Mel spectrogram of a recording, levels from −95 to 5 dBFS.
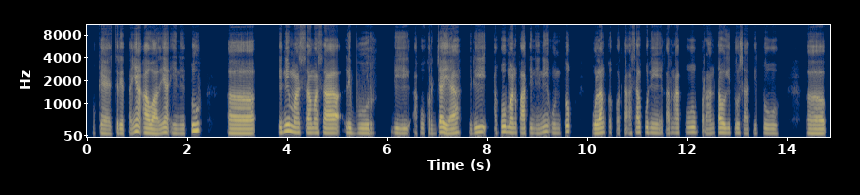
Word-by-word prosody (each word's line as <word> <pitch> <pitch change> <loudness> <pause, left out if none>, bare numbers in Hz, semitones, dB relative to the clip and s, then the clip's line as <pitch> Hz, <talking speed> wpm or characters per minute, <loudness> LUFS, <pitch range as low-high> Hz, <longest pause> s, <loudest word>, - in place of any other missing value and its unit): Oke 120 -4 -4
ceritanya 130 +6 0
awalnya 130 +1 +4
ini 120 -1 -6
tuh, 195 +3 +5 0.6
eee, 125 -1 +5 0.6
ini 180 +6 +4
masa-masa 135 -4 +4
libur 130 -1 -2 0.3
di 130 -4 -4
aku 135 -2 -13
kerja 130 +4 +2
ya, 125 0 +4 0.3
jadi 145 +5 +1 0.2
aku 150 +6 +2
manfaatin 135 -1 0
ini 150 +7 -4
untuk 135 +5 -4 0.4
pulang 130 +3 +4
ke - - -15
kota - - -12
asalku 150 +2 -2
nih 135 -2 -5
karena 135 +2 -4
aku 145 +1 -3
perantau 135 +3 0
gitu 135 0 -5
saat 120 -1 -9
itu, 125 0 -6 0.6
eee, 125 -1 +2
130 Hz, 120 wpm, -24 LUFS, 125-145 Hz, 0.6 s, tuh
